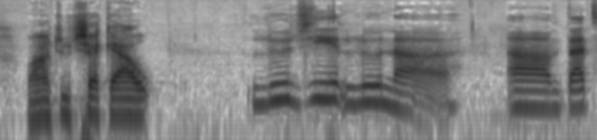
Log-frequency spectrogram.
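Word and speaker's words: Luedji Luna: this afro-brazilian thing why don't you check out lugi luna um that's spelled l-u-e-d-j-i space l-u-n-a all right so there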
